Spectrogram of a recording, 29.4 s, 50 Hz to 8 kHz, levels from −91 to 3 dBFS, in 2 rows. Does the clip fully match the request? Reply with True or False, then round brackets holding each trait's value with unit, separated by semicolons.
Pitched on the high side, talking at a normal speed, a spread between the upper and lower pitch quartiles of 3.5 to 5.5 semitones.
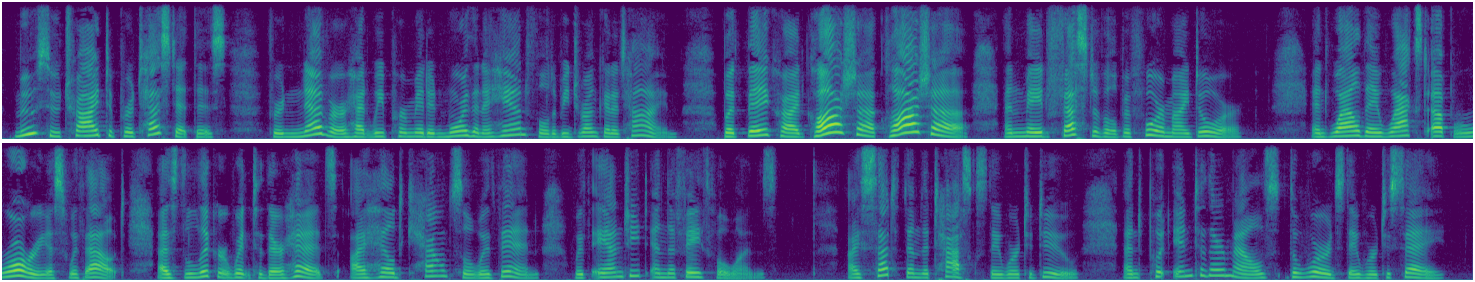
True (230 Hz; 155 wpm; 4.7 semitones)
